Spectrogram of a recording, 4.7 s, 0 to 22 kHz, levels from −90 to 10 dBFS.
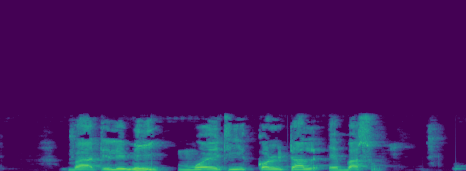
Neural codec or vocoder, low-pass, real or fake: none; 7.2 kHz; real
